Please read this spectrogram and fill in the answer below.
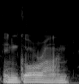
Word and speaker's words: Engoron: I haven't said Hobo Judge's name in a long time, so I forgot how to pronounce it again. It's Engoron.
